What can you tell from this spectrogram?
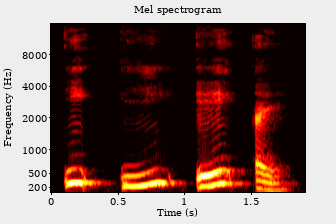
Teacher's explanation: अब बच्चों ये आपको ऐसे मेरे बोलने से नहीं समझ में आ रहा होगा, आप स्वयं उच्चारण करके देखिए कि जब आप ये स्वर बोलते हैं तो आपकी जीभ का आगे वाला भाग एक्टिव रहता है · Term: अग्रस्वर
